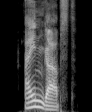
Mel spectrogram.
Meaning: second-person singular dependent preterite of eingeben
- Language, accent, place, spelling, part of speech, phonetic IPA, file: German, Germany, Berlin, eingabst, verb, [ˈaɪ̯nˌɡaːpst], De-eingabst.ogg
